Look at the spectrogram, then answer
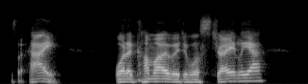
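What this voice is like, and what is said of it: Put-on Australian accent. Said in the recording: “that's my Australian accent.”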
